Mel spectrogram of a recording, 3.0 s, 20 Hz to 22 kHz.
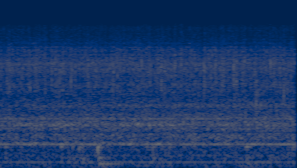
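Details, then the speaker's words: Used well pump on a one-inch well point with foot valve at about 34–35 feet, kicking on as pressure drops; steady motor hum with a constant whir and no knocking or grinding, running normally and drawing clean water. "our pressure's dropping pretty quick you hear the pump kicking on you can see it picking up"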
